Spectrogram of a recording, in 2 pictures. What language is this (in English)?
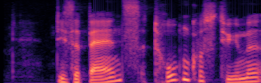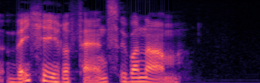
German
